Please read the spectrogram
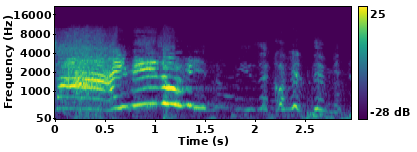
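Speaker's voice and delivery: very high, loud, sobbing shrieks of joy; mock ecstatic crowd. Megachurch crowd seeing water turn to wine, hammed-up sobbing cry. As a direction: squeal like the overwhelmed faithful.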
